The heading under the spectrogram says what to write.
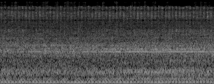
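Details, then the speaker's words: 2010 Toyota Corolla at idle after replacing a badly worn, nearly broken serpentine belt: steady, even idle with no chirp or squeal, much quieter than with the old belt; normal belt operation. "much quieter with the new belts much"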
